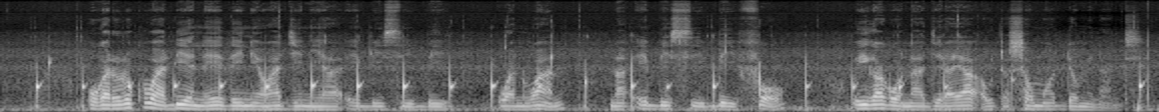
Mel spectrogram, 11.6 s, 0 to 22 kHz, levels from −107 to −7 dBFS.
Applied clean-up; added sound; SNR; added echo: none; Raindrop / Drip; 4 dB; none.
